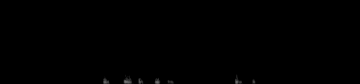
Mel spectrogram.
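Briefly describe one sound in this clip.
Keys clack on a computer keyboard.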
